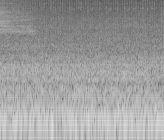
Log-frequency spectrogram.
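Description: Low, even idle hum with no cycling clicks or surging; the compressor stays engaged and runs smoothly, as it should when charged.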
